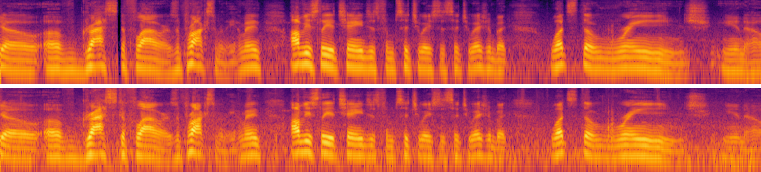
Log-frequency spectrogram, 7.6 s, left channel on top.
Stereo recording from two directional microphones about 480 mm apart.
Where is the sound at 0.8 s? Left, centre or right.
Left.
